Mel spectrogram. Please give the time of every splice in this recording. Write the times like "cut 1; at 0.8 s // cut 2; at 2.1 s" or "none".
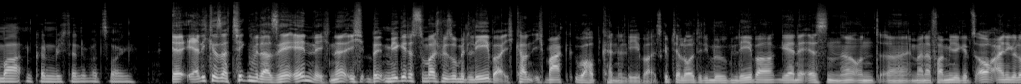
none

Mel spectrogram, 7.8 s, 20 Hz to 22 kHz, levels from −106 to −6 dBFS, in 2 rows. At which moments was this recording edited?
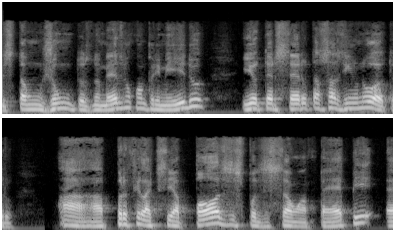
cut 1; at 4.3 s

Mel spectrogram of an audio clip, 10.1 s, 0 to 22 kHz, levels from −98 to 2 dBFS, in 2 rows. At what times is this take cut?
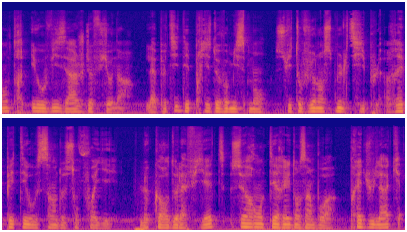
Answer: cut 1; at 6.7 s

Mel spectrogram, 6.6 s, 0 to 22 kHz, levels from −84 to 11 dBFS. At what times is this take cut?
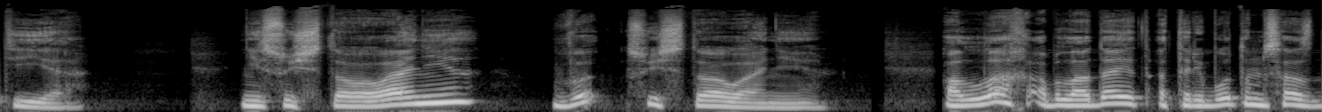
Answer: cut 1; at 4.6 s

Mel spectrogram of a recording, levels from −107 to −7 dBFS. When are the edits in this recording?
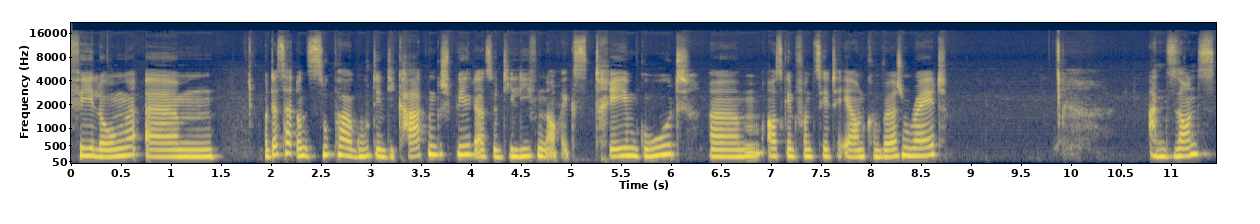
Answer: none

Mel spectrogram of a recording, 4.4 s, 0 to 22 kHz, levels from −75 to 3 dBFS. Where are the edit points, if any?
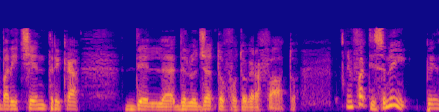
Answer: cut 1; at 3.3 s

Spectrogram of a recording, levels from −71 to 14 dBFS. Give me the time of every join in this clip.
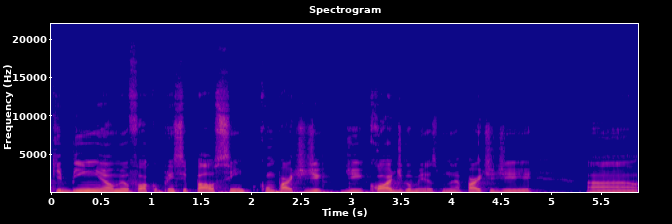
cut 1; at 2.0 s

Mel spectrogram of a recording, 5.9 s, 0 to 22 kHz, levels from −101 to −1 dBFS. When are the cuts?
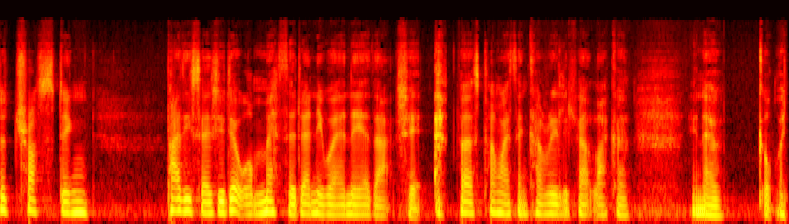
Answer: cut 1; at 3.3 s

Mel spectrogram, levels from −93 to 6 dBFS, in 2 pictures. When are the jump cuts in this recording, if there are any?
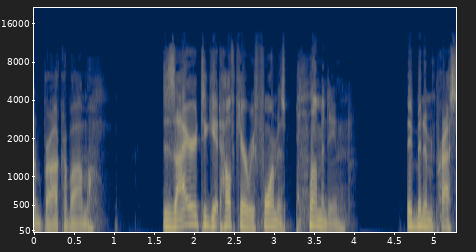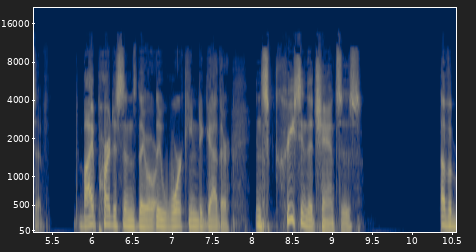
cut 1; at 4.6 s // cut 2; at 6.8 s

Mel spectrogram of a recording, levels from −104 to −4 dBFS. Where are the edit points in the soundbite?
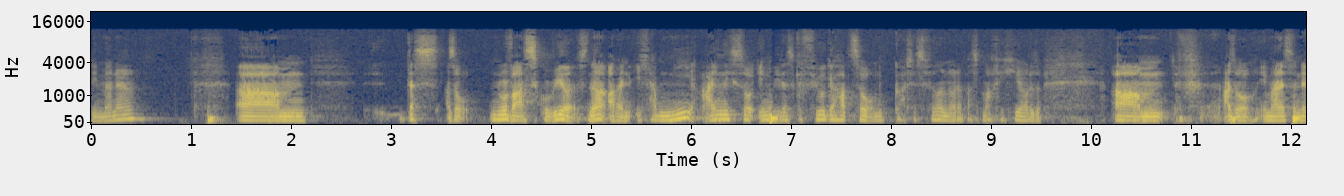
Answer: cut 1; at 10.1 s

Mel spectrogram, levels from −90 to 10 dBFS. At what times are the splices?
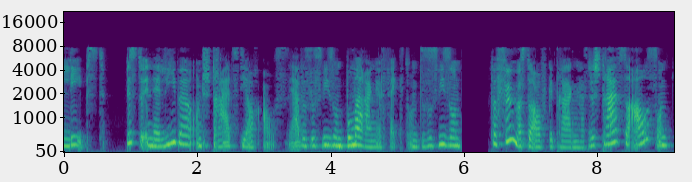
cut 1; at 7.9 s

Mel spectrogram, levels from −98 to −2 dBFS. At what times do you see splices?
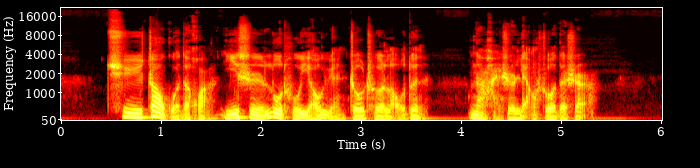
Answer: cut 1; at 4.1 s

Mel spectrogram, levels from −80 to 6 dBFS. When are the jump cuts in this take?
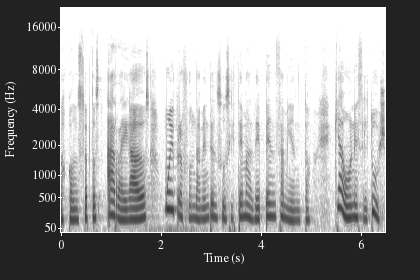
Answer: none

